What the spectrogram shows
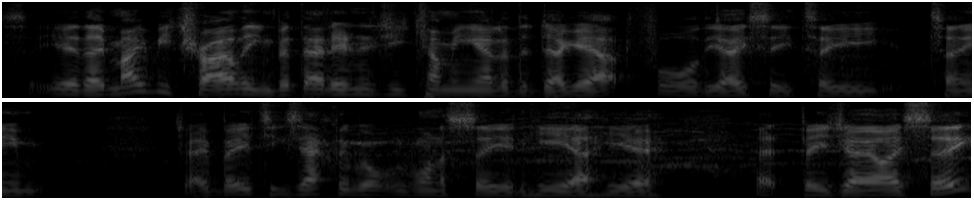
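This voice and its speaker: A man speaks with an Australian accent and fairly even intonation. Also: medium pitch for a man, moderate pace. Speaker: sports commentator. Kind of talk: live sports commentary, play-by-play. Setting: softball tournament venue commentary.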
